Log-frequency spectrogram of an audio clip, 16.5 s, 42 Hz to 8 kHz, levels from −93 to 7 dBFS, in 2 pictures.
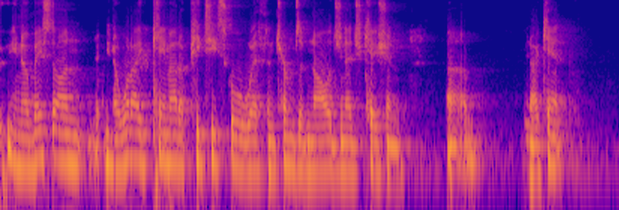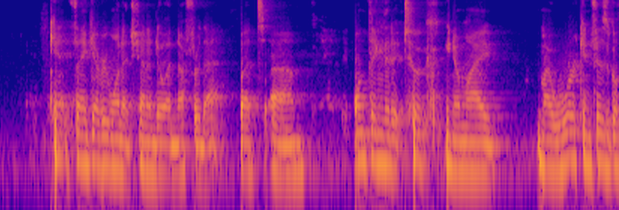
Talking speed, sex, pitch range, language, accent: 170 wpm, male, 115-135 Hz, English, American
